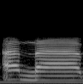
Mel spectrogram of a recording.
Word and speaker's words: أنا: بمثله مددا قل إنما أنا بشر مثلكم قل إنما أنا بشر أنا अलिफ साइलेंट है, अलिफ ना पढ़िए।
